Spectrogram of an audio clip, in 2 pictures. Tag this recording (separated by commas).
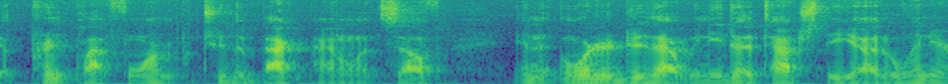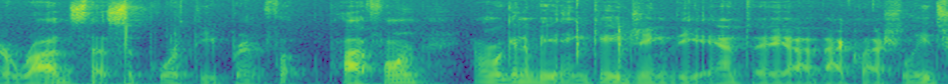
Speech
